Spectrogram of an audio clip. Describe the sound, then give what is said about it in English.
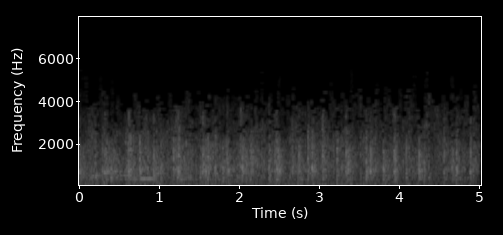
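An audience claps their hands for the Lord in a dense, continuous wash of applause that holds a steady loudness for about five seconds, with no voices standing out. “Let's clap our hands again for the Lord.”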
